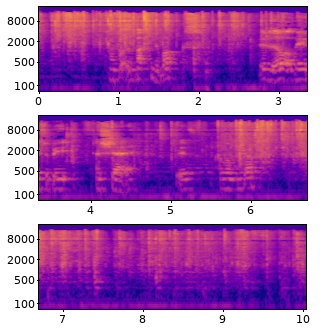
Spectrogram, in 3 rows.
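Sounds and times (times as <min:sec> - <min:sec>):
plastic wrappers crinkling: 0:00.0 - 0:10.0.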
